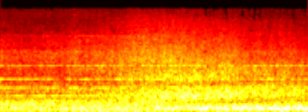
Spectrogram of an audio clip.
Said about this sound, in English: A jet is flying in a cloudy sky.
